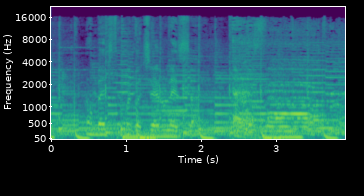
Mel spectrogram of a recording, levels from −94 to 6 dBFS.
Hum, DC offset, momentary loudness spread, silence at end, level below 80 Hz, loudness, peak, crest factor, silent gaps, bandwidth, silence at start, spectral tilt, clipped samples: none; under 0.1%; 5 LU; 0 s; -20 dBFS; -14 LUFS; 0 dBFS; 12 dB; none; 17 kHz; 0 s; -6 dB/octave; under 0.1%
